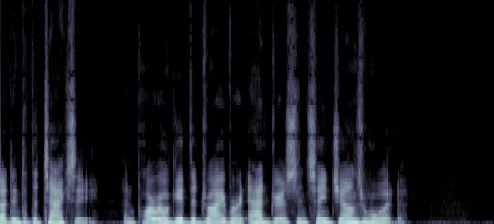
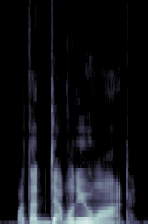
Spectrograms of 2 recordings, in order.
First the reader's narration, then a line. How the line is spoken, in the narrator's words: the man's voice demanded harshly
